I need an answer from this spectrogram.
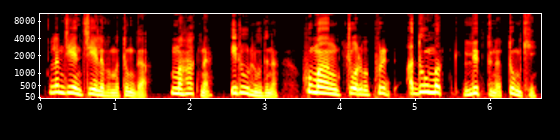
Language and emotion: Manipuri, disgusted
